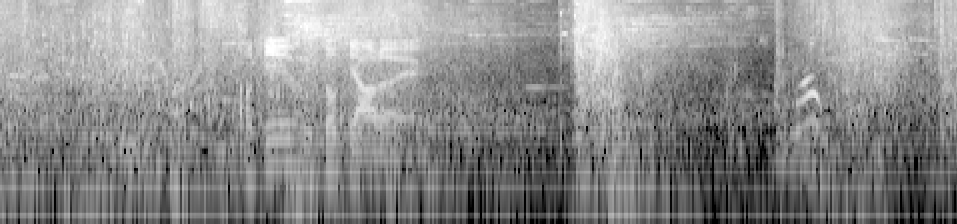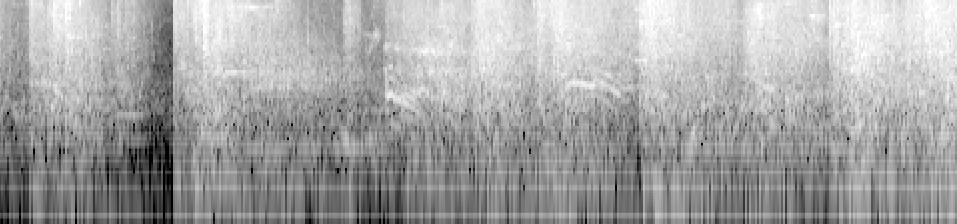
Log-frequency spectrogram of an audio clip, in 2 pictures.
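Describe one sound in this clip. A young woman talks with animation through a microphone.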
